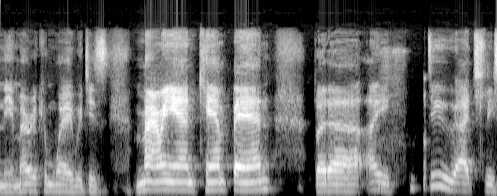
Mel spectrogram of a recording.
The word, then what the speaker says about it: Marian: So you said my name is Marian.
